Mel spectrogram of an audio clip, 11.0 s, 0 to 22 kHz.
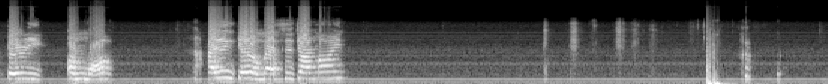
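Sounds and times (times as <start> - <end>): electrical hum: 0.0 - 11.0
loud sudden bump: 9.4 - 9.8.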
